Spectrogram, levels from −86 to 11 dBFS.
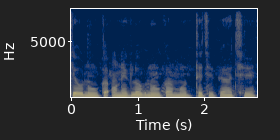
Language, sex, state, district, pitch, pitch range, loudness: Bengali, male, West Bengal, Purulia, 125 Hz, 125-130 Hz, -27 LUFS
